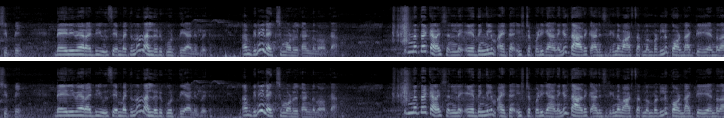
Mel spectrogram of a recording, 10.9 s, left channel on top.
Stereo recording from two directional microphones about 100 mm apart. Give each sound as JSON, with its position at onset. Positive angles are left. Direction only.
{"t": 0.8, "sound": "a woman's voice", "side_deg": -25}
{"t": 6.1, "sound": "a woman's voice", "side_deg": -20}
